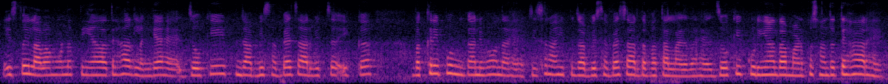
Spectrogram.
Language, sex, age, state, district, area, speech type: Punjabi, female, 18-30, Punjab, Barnala, rural, spontaneous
